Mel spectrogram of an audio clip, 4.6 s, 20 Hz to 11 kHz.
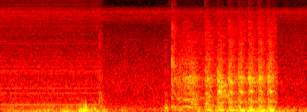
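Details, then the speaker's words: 1991 Audi 90 Quattro with big-turbo S2 engine: brisk steady cranking, no start; fuel pressure drops to near zero while cranking; owner suspects ECU blocking start on low voltage, unconfirmed. "I'm also wondering if the ECU black, if it loses voltage, it seems like it won't let it start if it has too low voltage, like even if it cranks."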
